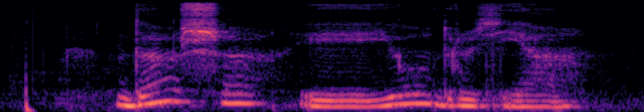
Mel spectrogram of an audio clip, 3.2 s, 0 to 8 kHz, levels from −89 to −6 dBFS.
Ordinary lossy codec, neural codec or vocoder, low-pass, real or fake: none; none; 7.2 kHz; real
